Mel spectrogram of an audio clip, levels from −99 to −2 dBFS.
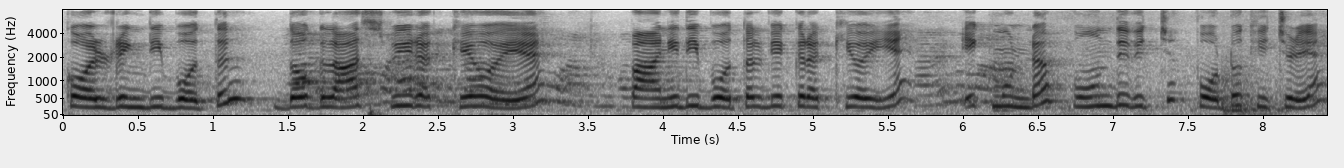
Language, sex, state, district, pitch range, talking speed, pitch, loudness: Punjabi, female, Punjab, Pathankot, 255-280 Hz, 185 wpm, 265 Hz, -15 LUFS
